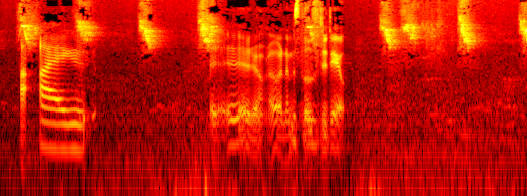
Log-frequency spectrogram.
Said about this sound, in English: Meanwhile, there are some really cute birds doing cute bird things here outside, and it's fun to watch them.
